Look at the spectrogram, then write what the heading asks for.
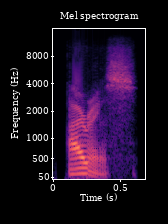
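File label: "iris", American English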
